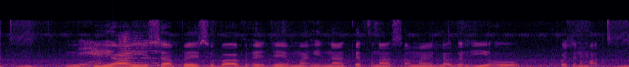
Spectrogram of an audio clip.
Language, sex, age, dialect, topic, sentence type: Magahi, male, 31-35, Southern, banking, question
